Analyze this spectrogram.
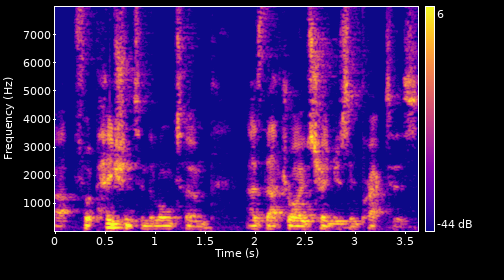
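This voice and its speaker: Here a man speaks with an English accent. His pace is fairly quick. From southern England. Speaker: startup founder, former physician. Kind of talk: podcast interview. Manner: halting, many fillers and restarts.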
